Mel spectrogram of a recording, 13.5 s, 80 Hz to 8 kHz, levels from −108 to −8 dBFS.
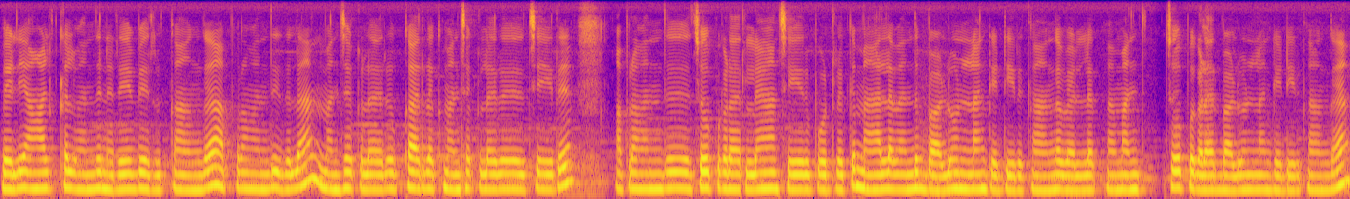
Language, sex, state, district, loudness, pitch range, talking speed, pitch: Tamil, female, Tamil Nadu, Kanyakumari, -16 LUFS, 175-190 Hz, 140 wpm, 180 Hz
